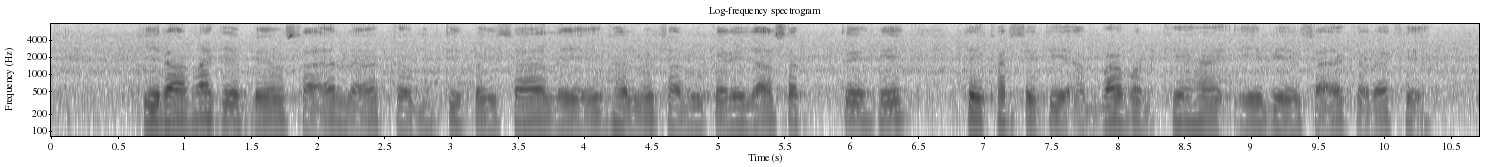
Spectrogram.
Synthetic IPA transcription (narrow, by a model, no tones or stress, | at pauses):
kiɾaːnakebjəʋsaːjlɐkɐmt̪ipɐɪsaleɡʱɐlːõt͡ʃaːlukɐɾed͡ʒaːsɐk | t̪eɦɛ̃ | t̪eːkʰəɾset̪iɐbːəbɐɽkʰeɦɛebjəwsaːjkɐɾət̪ɦɛː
